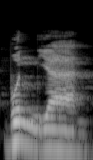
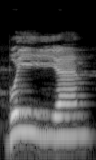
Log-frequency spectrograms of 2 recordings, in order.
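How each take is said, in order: First: The n sound is pronounced clearly before y. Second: The n sound merges into the following y. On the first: The speaker calls it right. "Ini dibacanya bunyan" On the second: The speaker calls it wrong. "Secara hukum bacanya buyan, tapi tidak"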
